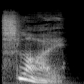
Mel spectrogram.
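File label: "sly", English, British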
